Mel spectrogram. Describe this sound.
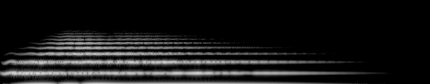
Medium high pitched "alien moan," FM synth with sweeping vocal formant filtering, vibrato at end. (MIDI 72).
